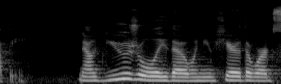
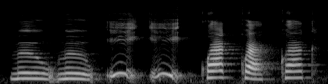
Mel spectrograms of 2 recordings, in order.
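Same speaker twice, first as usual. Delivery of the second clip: animal noises; 6 semitones higher, slower than usual. Acted. Teacher voicing all three animals cheering their escape. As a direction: run through the farm animal calls gleefully.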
